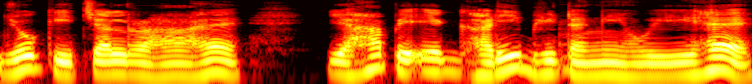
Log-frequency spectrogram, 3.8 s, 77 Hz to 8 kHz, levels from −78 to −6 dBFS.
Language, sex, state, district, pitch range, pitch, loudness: Hindi, male, Chhattisgarh, Bastar, 125-150 Hz, 135 Hz, -17 LUFS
